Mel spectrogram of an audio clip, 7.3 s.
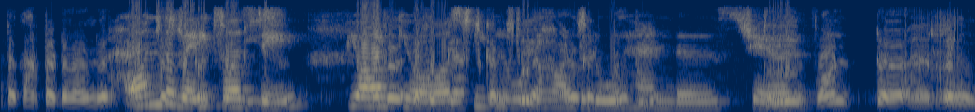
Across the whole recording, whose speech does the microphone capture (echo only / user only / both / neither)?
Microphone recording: both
